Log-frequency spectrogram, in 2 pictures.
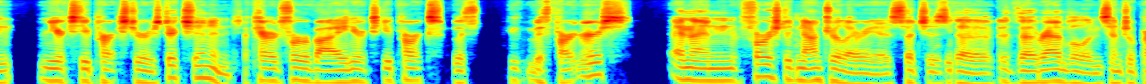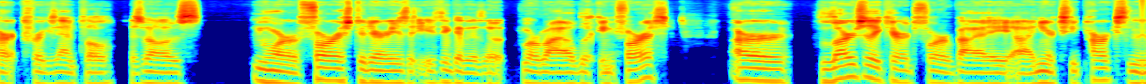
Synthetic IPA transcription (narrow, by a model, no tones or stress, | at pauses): njʉksɪɾipʰɑɹksʊɹɨsd̥ɪkʃɨ̃nɨ̃nkʰɛɹid̥fə˞baɪnjʉksɾipʰɑɹkswɨð̥ | wɨð̥pʰɑɹtⁿnə˞z̥ | ɨ̃nðɨ̃nfɔɹɨstɨdⁿnãnt͡ʃɹ̥l̩ˠɛɹiɨz̥sʌt͡ʃɨzɨðɨɹæ̃nbl̩ˠə̃nsɛ̃nt͡ʃɹ̥l̩ˠpʰɑ̰ɹkfə˞ɨɡzæ̃mpʰl̩ˠɨzwɛlˠəz̥ | mɔɹfɔɹɨstɨ̃ɾɛɹiɨzðɨ̰t͡ʃɨ̰θɪ̃ŋkʌvɨzəmɔɹbaɪlˠdˡlʊkɪ̃ŋfɔɹɨst | ʔə˞ | lɑɹd͡ʒlikʰɛɹid̥fə˞baɪnjʉksɾipʰɑɹksn̩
